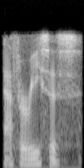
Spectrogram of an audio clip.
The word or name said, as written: apheresis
